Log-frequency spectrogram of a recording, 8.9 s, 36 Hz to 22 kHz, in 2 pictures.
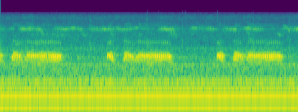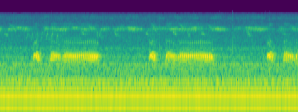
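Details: Two Cape turtle doves perched right above a safari vehicle near a leopard on 14 January 2015 coo a hoarse, rhythmic phrase of a short note and a longer one, repeated about every second and a half, over a steady engine hum.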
